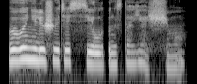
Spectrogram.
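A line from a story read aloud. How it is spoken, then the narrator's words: Hissing. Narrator (Russian): прошипел тот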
